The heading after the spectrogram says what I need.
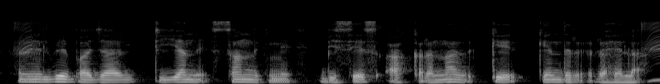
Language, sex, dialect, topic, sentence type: Bhojpuri, male, Southern / Standard, banking, statement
